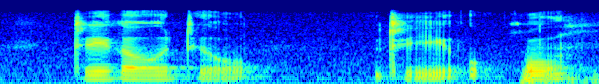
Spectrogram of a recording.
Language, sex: Northern Sotho, male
